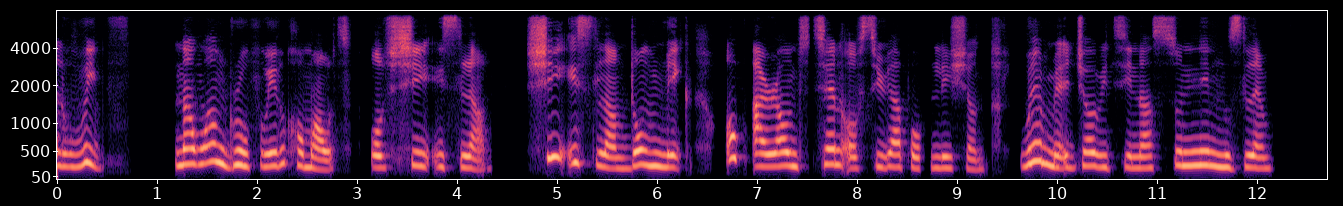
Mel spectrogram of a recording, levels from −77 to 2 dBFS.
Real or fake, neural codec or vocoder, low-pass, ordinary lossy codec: fake; codec, 16 kHz, 0.8 kbps, ZipCodec; 7.2 kHz; none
